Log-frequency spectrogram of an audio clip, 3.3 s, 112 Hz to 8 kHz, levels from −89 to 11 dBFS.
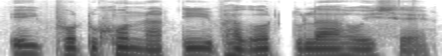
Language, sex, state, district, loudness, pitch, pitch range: Assamese, male, Assam, Sonitpur, -18 LUFS, 100 Hz, 95-105 Hz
